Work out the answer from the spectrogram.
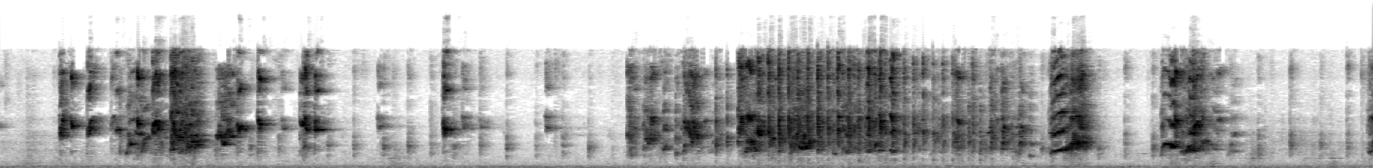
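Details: Colony of lovebirds in a mini aviary calling together, other birds joining in long ngekek chatter: harsh, rattling, high-pitched bursts, a long dense stretch in the middle, shorter bursts between quiet gaps.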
